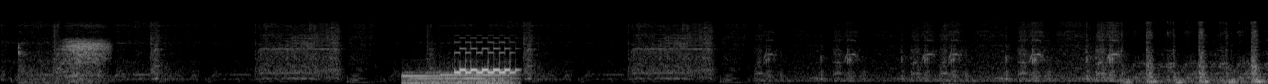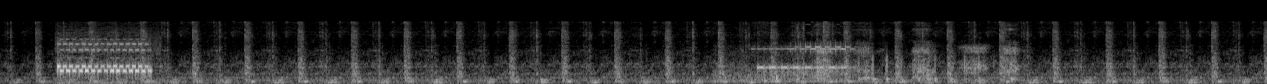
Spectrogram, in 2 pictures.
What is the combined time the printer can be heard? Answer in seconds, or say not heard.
25 s.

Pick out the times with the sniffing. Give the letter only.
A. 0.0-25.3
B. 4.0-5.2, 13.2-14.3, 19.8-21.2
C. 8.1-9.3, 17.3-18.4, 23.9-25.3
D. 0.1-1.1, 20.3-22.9
D.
